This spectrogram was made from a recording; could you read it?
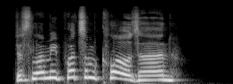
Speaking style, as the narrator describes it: I hear Tabitha shout

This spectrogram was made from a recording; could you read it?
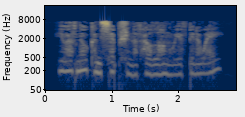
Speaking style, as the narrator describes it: Amberyl said softly

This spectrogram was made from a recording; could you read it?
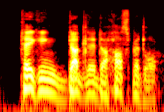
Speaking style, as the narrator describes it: growled Uncle Vernon

